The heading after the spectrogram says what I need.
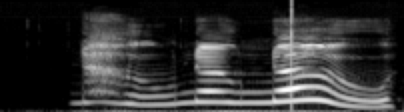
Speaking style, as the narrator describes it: cried Marianne wildly

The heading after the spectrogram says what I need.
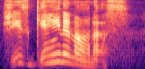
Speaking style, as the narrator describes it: shouted Mountain Jim

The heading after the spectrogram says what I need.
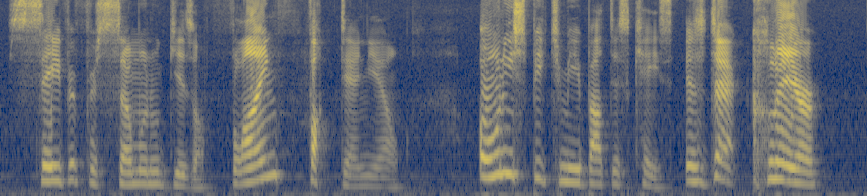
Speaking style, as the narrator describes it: Rain spat out fiercely, with hate

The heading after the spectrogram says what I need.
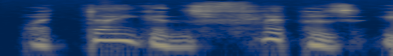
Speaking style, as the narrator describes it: he gasped

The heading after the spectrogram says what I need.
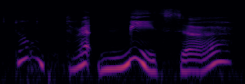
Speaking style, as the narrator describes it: he said sharply

